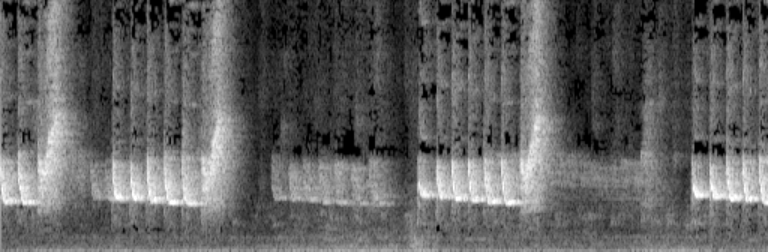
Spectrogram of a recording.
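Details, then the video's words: Sooty-headed bulbul singing vigorously, used as a lure to draw replies: loud bursts of rapid, stuttering repeated notes ending in a rising sweep, with pauses and a softer, steady whistle between the bursts. "PANCINGAN KAPAS TEMBAK GACOR"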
